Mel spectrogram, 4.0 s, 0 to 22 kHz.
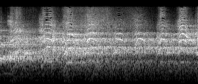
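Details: A training session on 11 January 2021 at the Port of Nagoya Public Aquarium with belugas Nana, Mirai and Niko. Dense, honking, nasal calls run without a break, with rapid pulses and short chirps layered over rich harmonics.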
